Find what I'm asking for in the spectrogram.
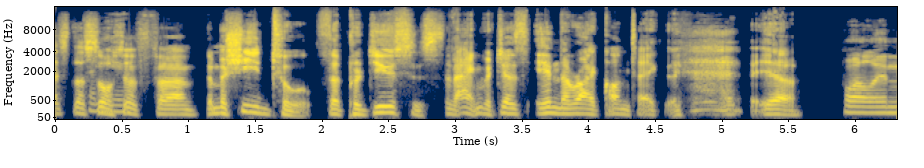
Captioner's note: laughs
